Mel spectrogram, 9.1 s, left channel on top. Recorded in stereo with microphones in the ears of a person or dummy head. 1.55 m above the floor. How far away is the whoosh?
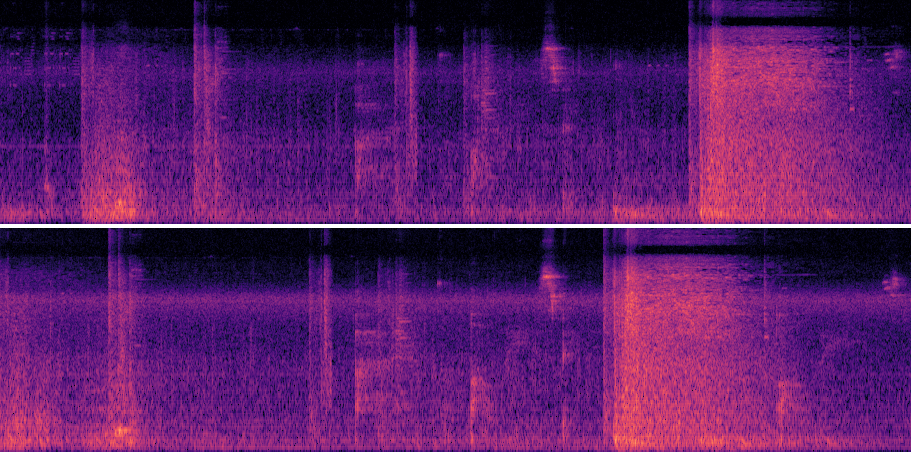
About 1.0 m.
